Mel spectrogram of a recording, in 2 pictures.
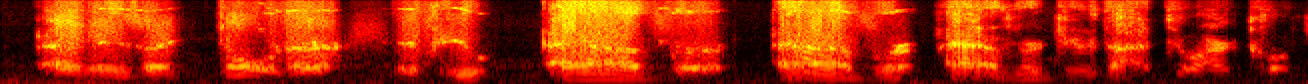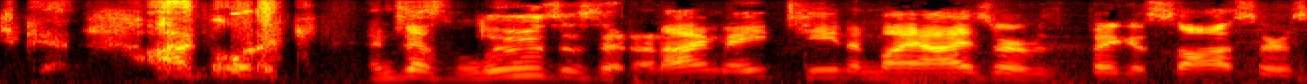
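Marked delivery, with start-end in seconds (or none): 0.2-6.1 rasping, raspy, strained throat voice. Retelling how a team leader pinned him to the wall: imitating Manso's raspy throat-hit voice. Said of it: "So he talks like this".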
